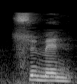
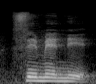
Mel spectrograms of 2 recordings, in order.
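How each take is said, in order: First: Semaine stopping on the N, no final e; the right way, semaine ends on N; right pronunciation. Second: Semaine with the final e sounded, semene; the wrong way, voicing the last e of semaine; wrong pronunciation. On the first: Teacher showing students the correct semaine. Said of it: "para no N". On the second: Teacher showing students the wrong semaine. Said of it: "Eu não falo semaine". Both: Shown as a demonstration.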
